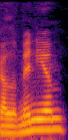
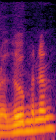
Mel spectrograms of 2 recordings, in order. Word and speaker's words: aluminium: Bauxite ore, which is used to make aluminium, or aluminum, depends on how you want to pronounce it.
